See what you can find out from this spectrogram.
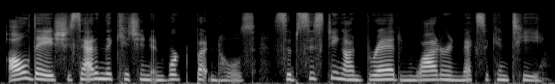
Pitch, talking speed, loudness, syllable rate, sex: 215 Hz, 195 wpm, -22 LUFS, 5.5 syllables/s, female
